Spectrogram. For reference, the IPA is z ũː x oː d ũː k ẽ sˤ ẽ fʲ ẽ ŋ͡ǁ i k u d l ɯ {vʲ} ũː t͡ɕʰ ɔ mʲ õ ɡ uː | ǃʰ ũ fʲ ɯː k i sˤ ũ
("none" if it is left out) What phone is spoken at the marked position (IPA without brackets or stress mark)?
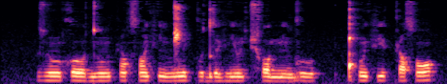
vʲ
